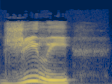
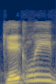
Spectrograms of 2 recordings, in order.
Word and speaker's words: Gigli: Yeah, but like, then you see it spelled, and it is one of these things where no matter how many times you tell a person it's pronounced Gigli, you look at it and you're like, Giggly? Jiggly?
